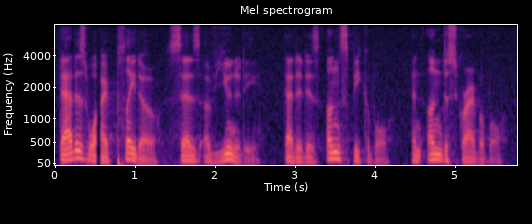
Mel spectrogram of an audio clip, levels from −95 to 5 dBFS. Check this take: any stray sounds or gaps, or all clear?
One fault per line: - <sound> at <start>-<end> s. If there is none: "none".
- dropout at 0.5-0.6 s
